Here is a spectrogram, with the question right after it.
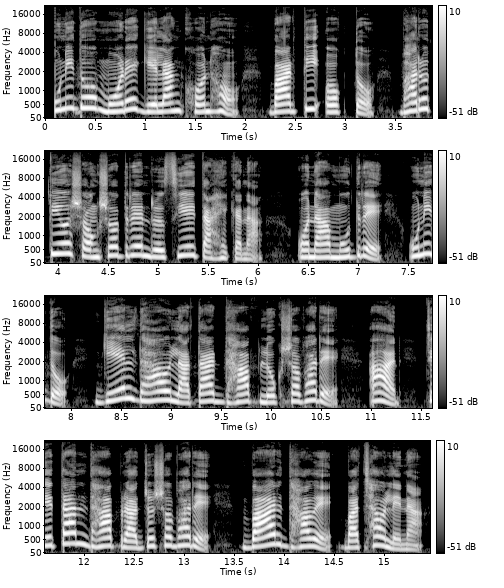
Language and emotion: Santali, neutral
